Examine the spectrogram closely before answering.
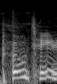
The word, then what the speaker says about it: poutine: Oh, I love how he pronounces poutine. Poutine!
